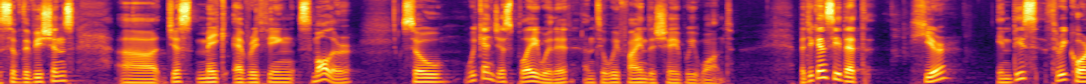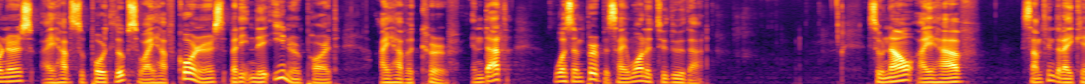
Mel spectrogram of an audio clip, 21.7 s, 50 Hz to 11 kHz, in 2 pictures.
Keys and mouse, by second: 2.0 a, 3.8 shift+middle click, 4.7 Tab, 5.0 shift+middle click, 8.6 shift+middle click, 8.9 Tab, 9.4 shift+middle click, 12.2 Tab, 12.8 shift+middle click, 16.3 click, 17.2 shift+middle click, 18.1 a, 18.8 middle click, 19.1 shift+middle click.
